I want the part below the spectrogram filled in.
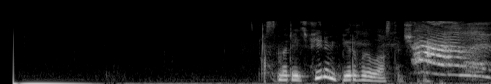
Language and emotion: Russian, neutral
